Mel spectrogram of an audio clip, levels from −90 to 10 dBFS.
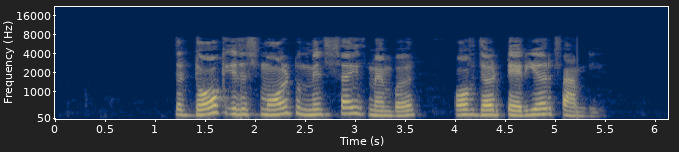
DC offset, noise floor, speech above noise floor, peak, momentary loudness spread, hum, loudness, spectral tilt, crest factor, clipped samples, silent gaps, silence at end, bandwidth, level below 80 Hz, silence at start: under 0.1%; -79 dBFS; 62 dB; -2 dBFS; 9 LU; none; -19 LUFS; -6.5 dB/octave; 18 dB; under 0.1%; none; 0.75 s; 7.6 kHz; -60 dBFS; 1.2 s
